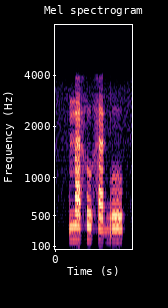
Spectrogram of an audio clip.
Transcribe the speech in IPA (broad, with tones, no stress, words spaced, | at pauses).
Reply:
ma˧ho˧ ha˧ɡ͡bo˧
